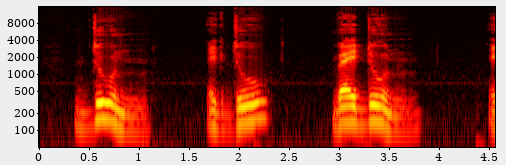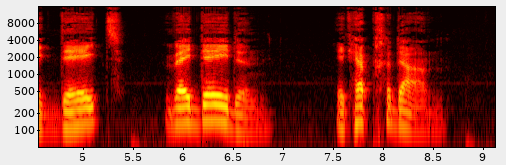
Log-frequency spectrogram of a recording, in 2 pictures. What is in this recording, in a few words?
"doe nik wij", Dutch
